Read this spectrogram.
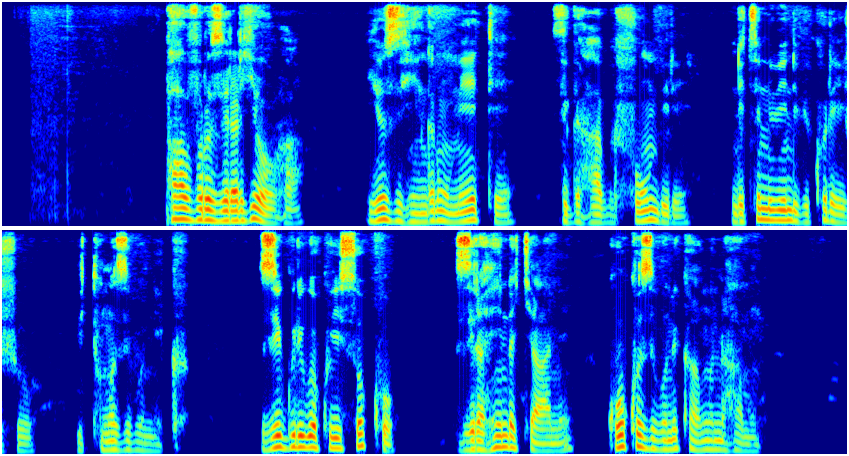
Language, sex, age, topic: Kinyarwanda, male, 25-35, agriculture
